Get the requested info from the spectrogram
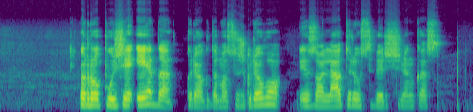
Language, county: Lithuanian, Alytus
